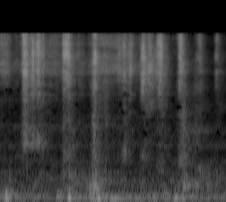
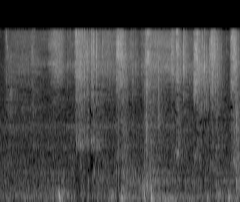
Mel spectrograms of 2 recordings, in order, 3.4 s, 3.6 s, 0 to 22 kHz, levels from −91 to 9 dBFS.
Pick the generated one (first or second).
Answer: first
